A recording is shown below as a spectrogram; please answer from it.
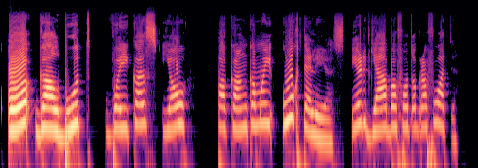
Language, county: Lithuanian, Šiauliai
